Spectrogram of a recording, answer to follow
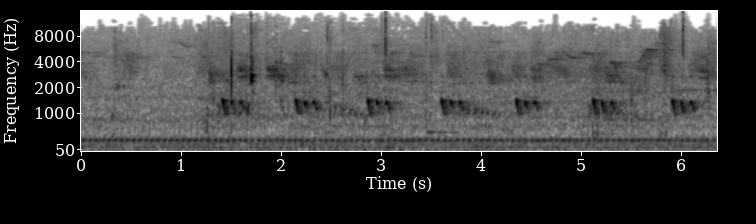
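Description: A bird calling over and over, a short trilling chirp repeated about every three-quarters of a second, starting about a second and a half in, over a steady low hum.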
